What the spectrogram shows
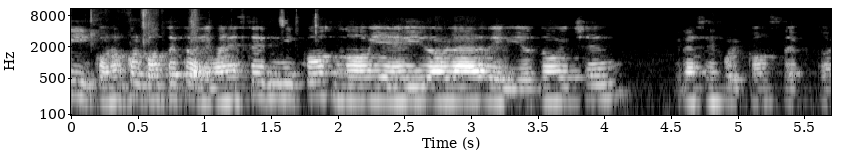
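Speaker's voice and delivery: ordinary talk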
